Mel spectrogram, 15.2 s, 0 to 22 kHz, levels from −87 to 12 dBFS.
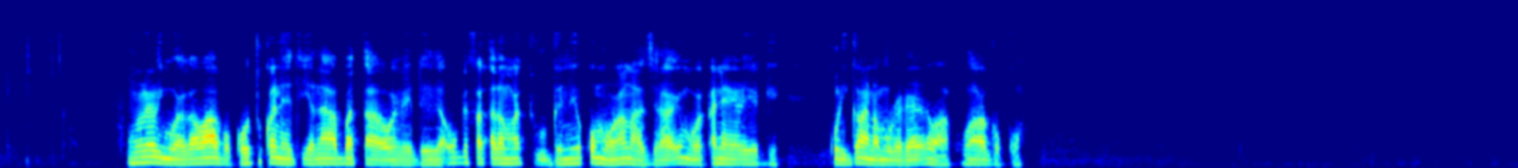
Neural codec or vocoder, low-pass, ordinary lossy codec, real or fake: codec, 24 kHz, 1 kbps, SNAC; 9.9 kHz; none; fake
